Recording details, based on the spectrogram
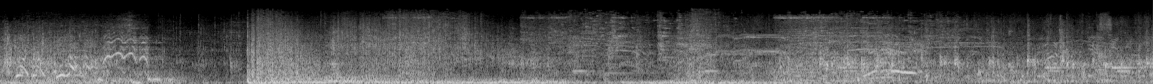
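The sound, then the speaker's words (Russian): A sudden loud explosion bursts in after a brief lull in a film scene shot on a street of the Mosfilm set, followed by a dense, chaotic roar with horses whinnying and hooves clattering, and indistinct voices mixed into the din. “А вот, собственно, взрыв там, вот все это на той улице.”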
